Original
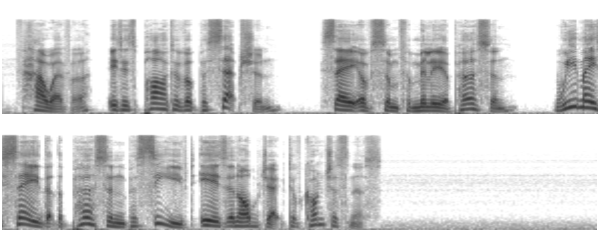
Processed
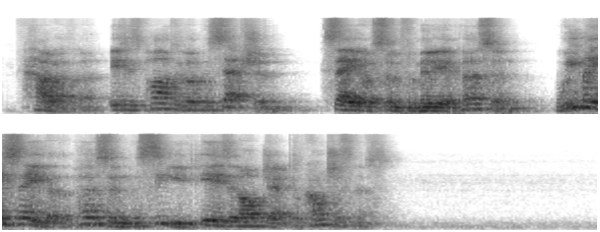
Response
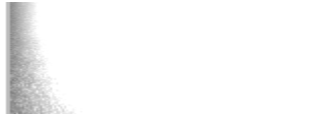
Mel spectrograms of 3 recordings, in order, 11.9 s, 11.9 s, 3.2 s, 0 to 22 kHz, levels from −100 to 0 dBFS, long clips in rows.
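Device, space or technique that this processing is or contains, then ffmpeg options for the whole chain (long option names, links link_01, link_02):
far-field microphone of a smart speaker: -filter_complex "[1:a]atrim=start_sample=2205[link_01];[0:a][link_01]afir=irnorm=-1:irlink=0,highpass=frequency=100:width=0.5412,highpass=frequency=100:width=1.3066,dynaudnorm=framelen=860:gausssize=5:maxgain=4.5dB" -ar 48000 -c:a libopus -b:a 16k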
